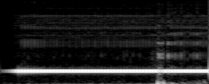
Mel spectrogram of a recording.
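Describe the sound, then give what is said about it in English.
A telephone busy signal: a loud, steady electronic tone that holds unbroken for over a second, with a faint low thump partway through and no one talking. “We're having some sort of meltdown with the phones. That's busy.”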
